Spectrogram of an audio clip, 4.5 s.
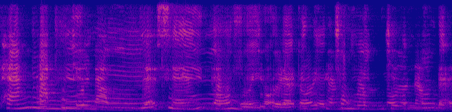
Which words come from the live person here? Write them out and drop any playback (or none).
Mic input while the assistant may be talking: đúng rồi đúng rồi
